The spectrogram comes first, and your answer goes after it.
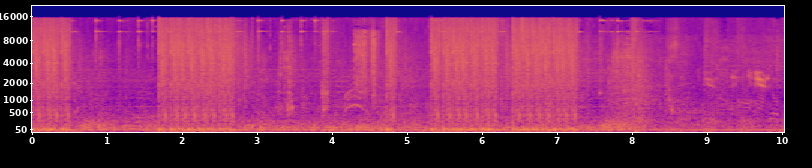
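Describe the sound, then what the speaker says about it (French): Gunfire in the video game Metro Last Light while shooting at a mannequin, with dense rapid machine-gun bursts and mechanical clanks filling the clip, loud and continuous, and someone talking over it. "tire dans la tête du mannequin"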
